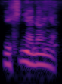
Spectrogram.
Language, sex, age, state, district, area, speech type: Bodo, male, 60+, Assam, Baksa, rural, spontaneous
